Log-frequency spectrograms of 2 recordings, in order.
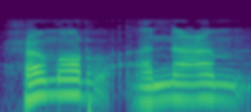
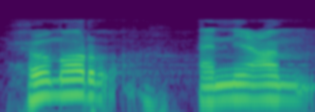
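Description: First: The m is followed by a short u vowel. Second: The same.

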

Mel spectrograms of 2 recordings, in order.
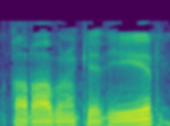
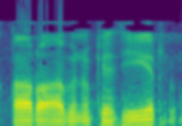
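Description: No difference in how they are said.

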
